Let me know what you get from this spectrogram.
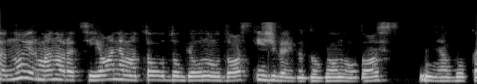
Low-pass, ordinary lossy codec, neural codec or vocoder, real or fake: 7.2 kHz; AAC, 32 kbps; none; real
